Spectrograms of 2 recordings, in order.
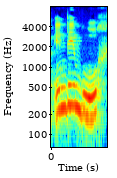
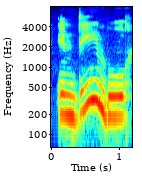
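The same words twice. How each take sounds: First: The word dem is not emphasized. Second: The word dem is emphasized. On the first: It refers to the book in general. "sounds like in the book" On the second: It points to that particular book. "sounds like in that book"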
